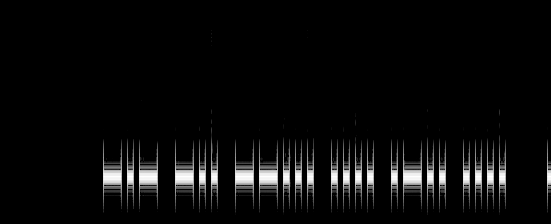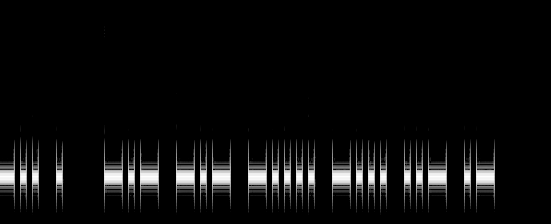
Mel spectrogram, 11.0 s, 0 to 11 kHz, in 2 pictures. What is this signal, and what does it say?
Morse code, heard as a keyed tone, about 20 wpm, 700 Hz. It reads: KD7HLH DE KK6BUA
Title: USA Callsign DE Callsign - 6 Characters - 20wpm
